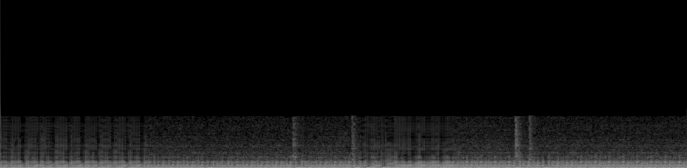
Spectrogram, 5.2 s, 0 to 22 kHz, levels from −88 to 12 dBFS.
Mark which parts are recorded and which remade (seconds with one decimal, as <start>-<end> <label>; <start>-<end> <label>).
0.0-1.1 remade; 1.1-2.7 recorded; 2.7-3.4 remade; 3.4-5.2 recorded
